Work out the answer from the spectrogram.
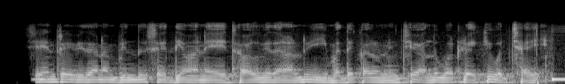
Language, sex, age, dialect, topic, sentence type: Telugu, male, 25-30, Central/Coastal, agriculture, statement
